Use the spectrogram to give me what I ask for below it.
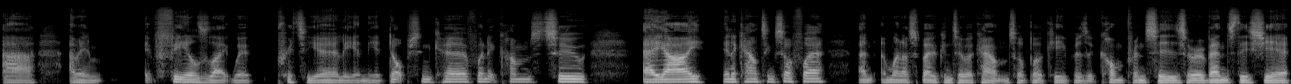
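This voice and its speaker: Someone with an English accent speaks at a moderate pace with ordinary pitch variation, in a very clean recording with a dry, close sound, no echo, and a silent background. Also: man, fairly low pitch for a man. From England. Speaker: technology editor and podcast co-host. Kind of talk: casual podcast chat. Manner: hesitant, lots of fillers and repeats.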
